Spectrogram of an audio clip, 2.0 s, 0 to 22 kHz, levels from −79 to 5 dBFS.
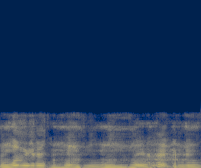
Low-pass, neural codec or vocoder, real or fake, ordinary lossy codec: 7.2 kHz; autoencoder, 22.05 kHz, a latent of 192 numbers a frame, VITS, trained on one speaker; fake; none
